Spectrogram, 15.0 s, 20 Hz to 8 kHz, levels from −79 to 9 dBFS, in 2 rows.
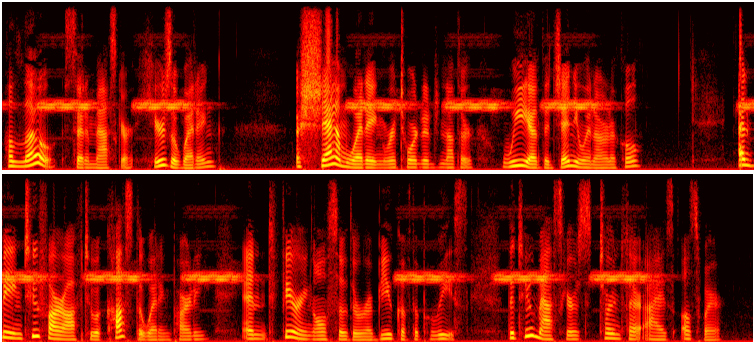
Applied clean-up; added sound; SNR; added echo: none; Alarm; 10 dB; none.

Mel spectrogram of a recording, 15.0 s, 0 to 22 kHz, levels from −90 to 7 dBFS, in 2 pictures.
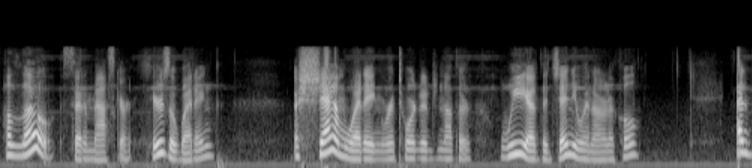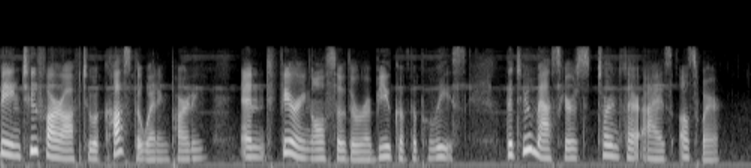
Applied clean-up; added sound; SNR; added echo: neural separator model SepFormer DNS4.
